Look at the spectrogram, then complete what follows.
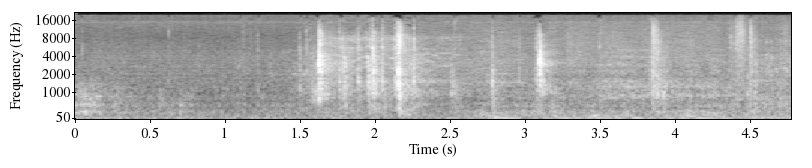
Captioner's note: door opens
